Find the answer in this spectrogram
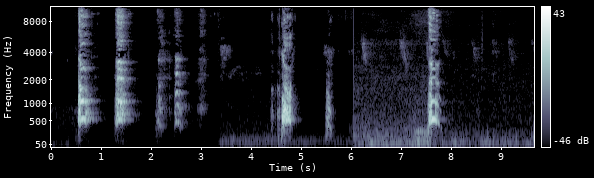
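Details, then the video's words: Pet beagle barking indoors: two loud sharp barks close together, then two quieter short yips, later single barks spaced a few seconds apart over a low rumbling background hum. "What does a beagle sound like? Cute Beagle Sounds!"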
